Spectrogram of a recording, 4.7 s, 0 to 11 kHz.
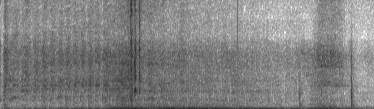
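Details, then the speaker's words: Skoda Octavia 1.8 TSI turbo, hot engine around 105°C: cranks briefly, fires roughly with uneven low rumble then fades and may stall; fine when cold; high-pressure fuel pump seizing when hot, showing only 7 bar. "на прогрітому добре авто вона Погано заводиться І може ось глохнути"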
